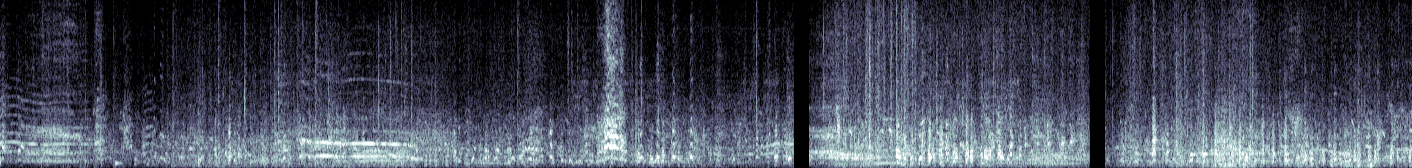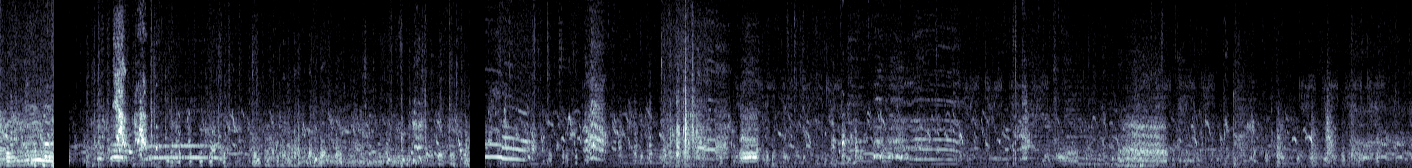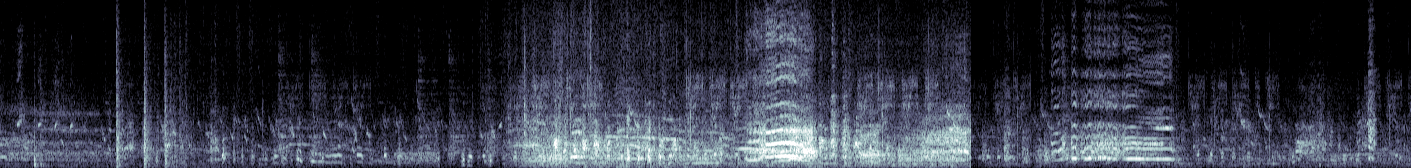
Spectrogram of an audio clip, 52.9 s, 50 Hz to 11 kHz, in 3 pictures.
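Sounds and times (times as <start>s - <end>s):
chickens clucking: 0.0s - 52.9s
rooster crowing: 3.6s - 5.5s, 10.1s - 13.6s, 19.0s - 20.6s, 28.4s - 29.8s, 34.5s - 36.7s, 41.6s - 47.5s, 48.4s - 50.2s.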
